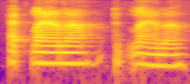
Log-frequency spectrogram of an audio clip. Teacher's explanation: So that first vowel is very reduced, very short. May mean that it sounds a little bit more like an red tent vowel, or even like an as in it.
